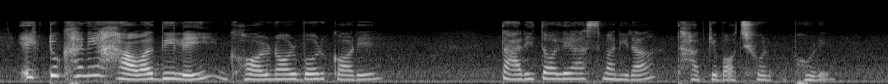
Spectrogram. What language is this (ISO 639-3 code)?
ben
